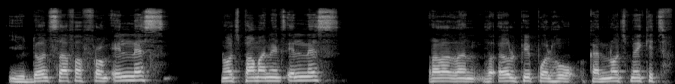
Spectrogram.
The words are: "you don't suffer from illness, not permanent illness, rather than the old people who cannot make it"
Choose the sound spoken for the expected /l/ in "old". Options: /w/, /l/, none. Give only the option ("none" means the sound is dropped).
/l/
